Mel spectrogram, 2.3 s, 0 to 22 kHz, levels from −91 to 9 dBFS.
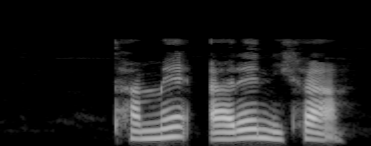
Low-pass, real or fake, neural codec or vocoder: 7.2 kHz; real; none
